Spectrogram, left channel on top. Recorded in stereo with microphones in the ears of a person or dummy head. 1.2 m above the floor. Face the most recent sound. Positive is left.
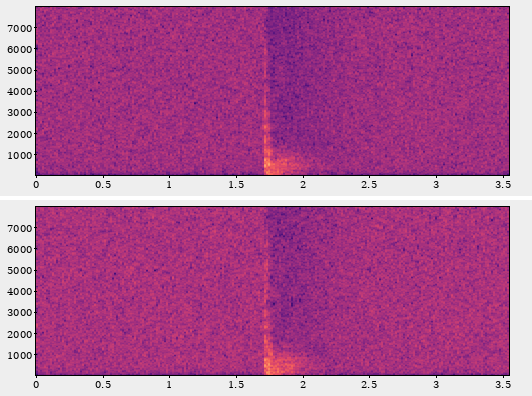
turn(degrees=25)  # may be behind; listen again after turning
